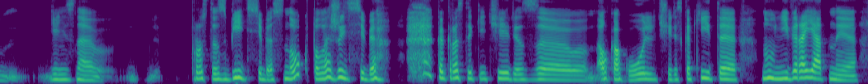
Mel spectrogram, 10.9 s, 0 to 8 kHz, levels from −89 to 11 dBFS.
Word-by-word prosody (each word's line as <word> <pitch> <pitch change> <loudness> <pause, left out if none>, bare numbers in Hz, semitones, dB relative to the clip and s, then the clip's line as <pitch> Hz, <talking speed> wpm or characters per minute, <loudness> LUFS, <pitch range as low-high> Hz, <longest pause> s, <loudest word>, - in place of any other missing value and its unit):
м, 260 - -14 0.3
я 185 0 -3
не 180 - -2
знаю, 165 -3 -4 0.3
м, - - -17 0.7
просто 210 -3 -2
сбить 195 +4 +2
себя 195 -5 -3
с 175 - -7
ног, 215 - 0
положить 225 +2 +2
себя 200 0 +1 0.8
как 230 -4 +1
раз 235 0 +2
таки 205 -2 -6
через, 190 -4 -2
э, 170 -3 0
алкоголь, 185 0 +1
через 180 0 -7
какие-то, 195 -2 +1 0.3
ну, 230 +1 +5
невероятные, 205 -7 +3
195 Hz, 120 wpm, -22 LUFS, 180-215 Hz, 0.8 s, ну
